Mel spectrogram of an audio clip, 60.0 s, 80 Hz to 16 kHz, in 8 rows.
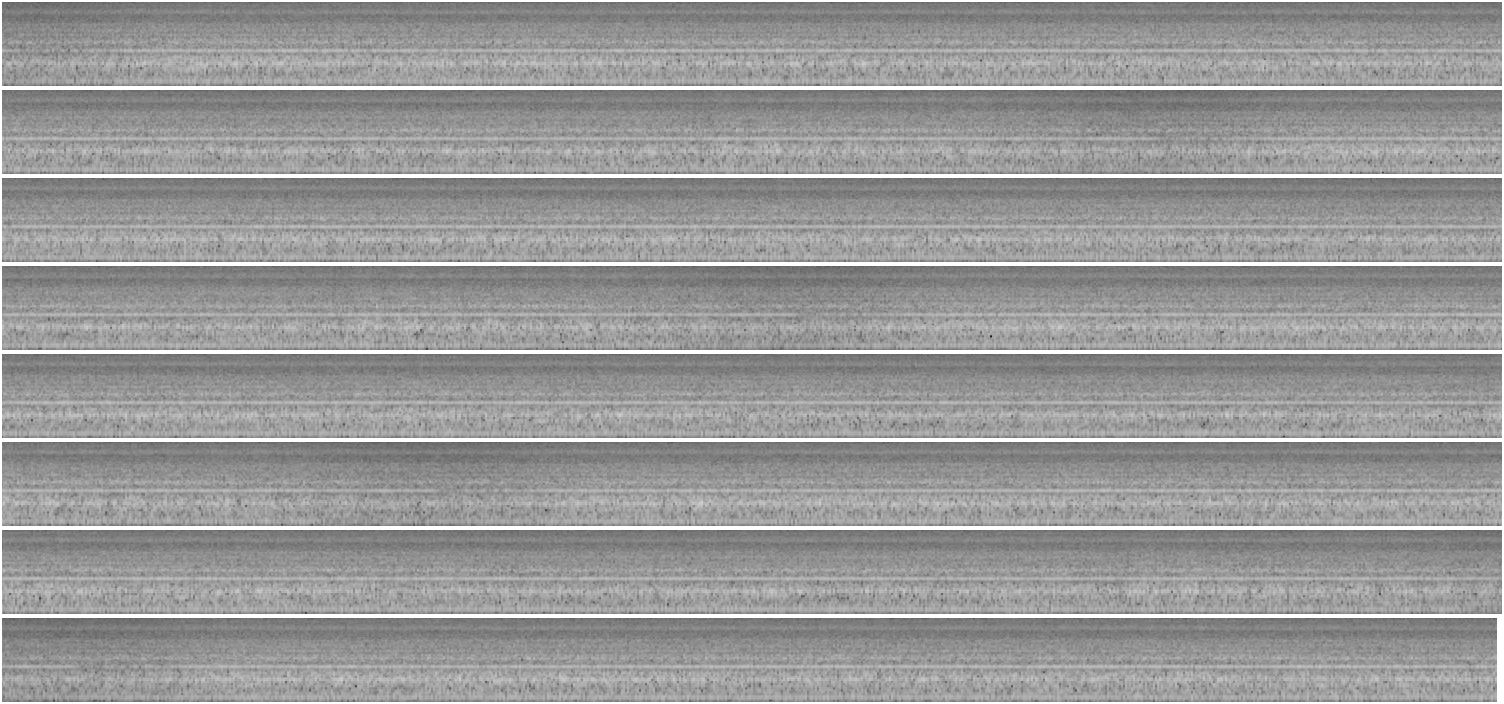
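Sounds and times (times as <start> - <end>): hair dryer running: 0.0 - 59.9.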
